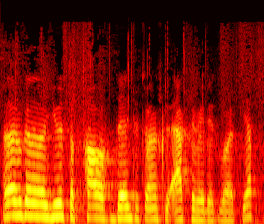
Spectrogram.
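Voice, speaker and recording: A woman giving casual game playthrough commentary, halting and muttering as she searches for words. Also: lowish voice. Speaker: game streamer. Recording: dull lo-fi mic, faint background noise.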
